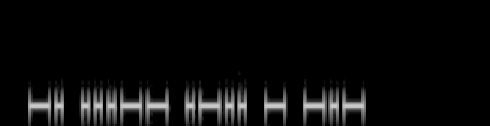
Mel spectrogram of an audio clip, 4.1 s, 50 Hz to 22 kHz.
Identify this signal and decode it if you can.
Morse code, heard as a keyed tone, about 26 wpm, 700 Hz. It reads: N3LTK
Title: Speed Racing - USA 1x3 Call Signs 22wpm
